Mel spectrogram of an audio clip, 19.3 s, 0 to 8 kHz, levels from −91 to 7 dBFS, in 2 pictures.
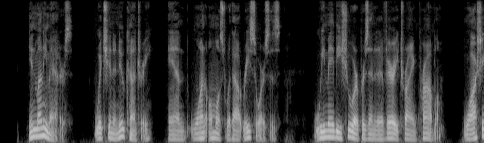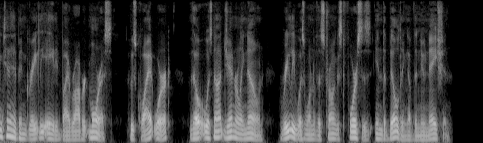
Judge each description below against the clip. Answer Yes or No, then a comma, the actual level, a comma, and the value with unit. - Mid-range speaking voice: No, low, 105 Hz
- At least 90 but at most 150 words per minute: No, average, 165 wpm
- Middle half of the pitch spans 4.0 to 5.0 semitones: Yes, average, 4.5 semitones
